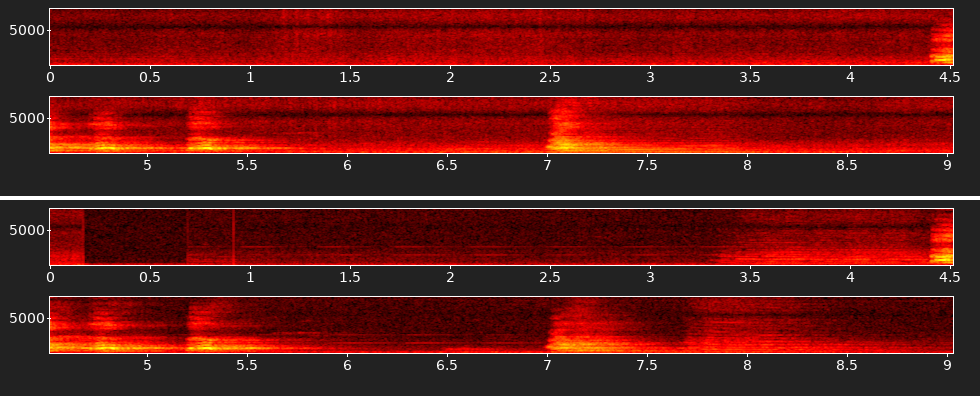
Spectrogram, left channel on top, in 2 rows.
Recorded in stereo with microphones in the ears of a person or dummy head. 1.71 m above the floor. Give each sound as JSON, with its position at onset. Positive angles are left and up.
{"t": 4.4, "sound": "a dog barking", "side_deg": -5, "distance_m": 3.0}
